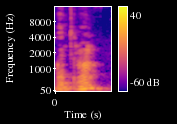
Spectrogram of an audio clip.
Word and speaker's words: Ctrl: Ctrl Ctrl A conttrol itu adalah tombol yang tulisannya Ctrl dibacanya conttrol lalu kita paste di kolom C7 di sini.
